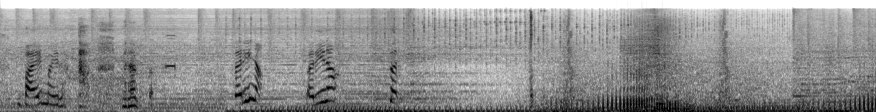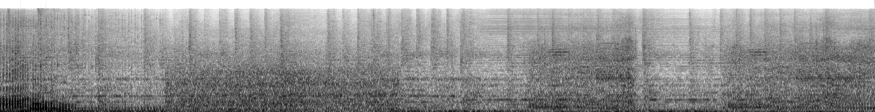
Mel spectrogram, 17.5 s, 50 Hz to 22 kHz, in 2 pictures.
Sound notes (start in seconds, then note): 6.0 whirring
